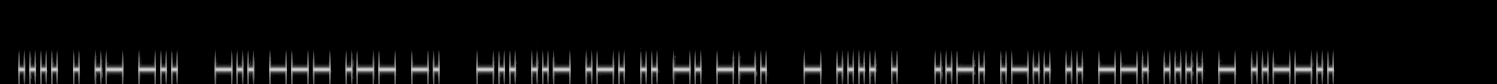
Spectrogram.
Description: Morse code, heard as a keyed tone, about 22 wpm, 700 Hz. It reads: HEAD DOWN DURING THE FLIGHT?
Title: Sentences from Top 1000 Words 22wpm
